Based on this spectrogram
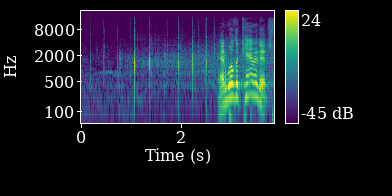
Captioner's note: crowd applauding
